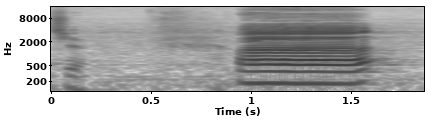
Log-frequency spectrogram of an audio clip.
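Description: An electric guitar plays a sustained note.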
